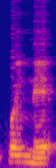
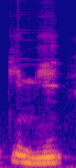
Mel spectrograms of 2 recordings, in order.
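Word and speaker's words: κοινή: para o idioma grego, grego koiné, ou kini, como você quiser falar, koiné, kini, ou comum, que seria esse detalhe.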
